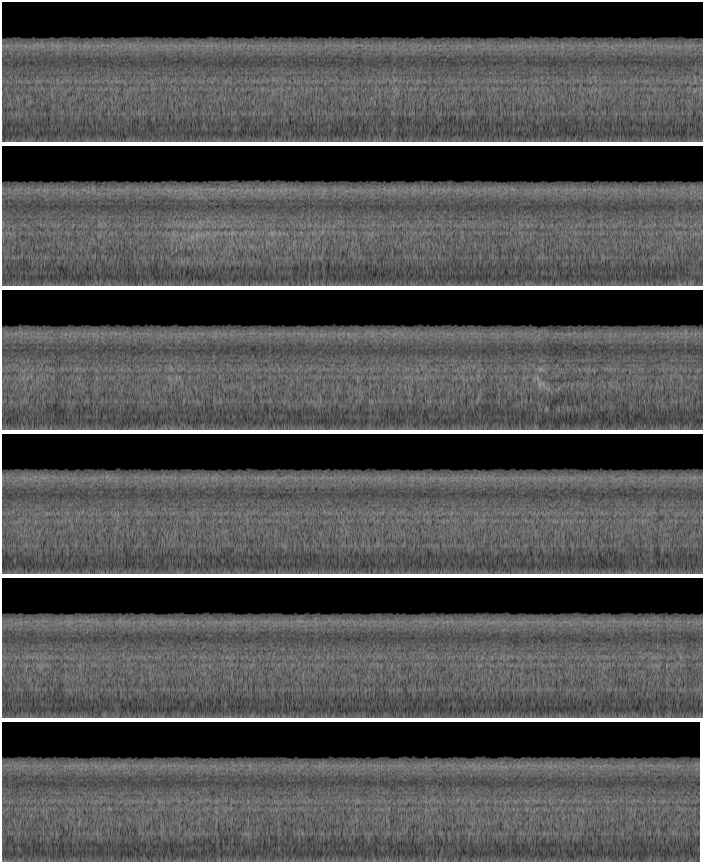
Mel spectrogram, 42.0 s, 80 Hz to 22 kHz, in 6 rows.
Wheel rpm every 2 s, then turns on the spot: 230, 240, 230, 230, 230, 230, 230, 230, 230, 220, 230, 230, 230, 230, 230, 230, 230, 230, 230, 230, 230.
none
